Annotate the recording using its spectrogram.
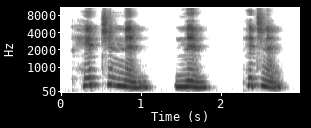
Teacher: Bring that n sound over to the in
